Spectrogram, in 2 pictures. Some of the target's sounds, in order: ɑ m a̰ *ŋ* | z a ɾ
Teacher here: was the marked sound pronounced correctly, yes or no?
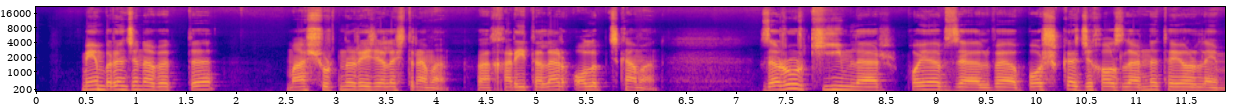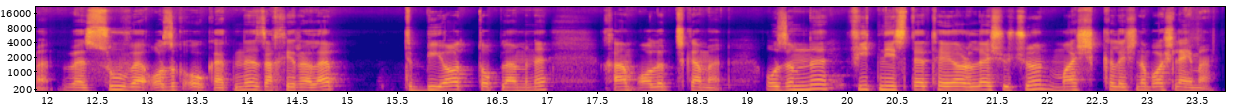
no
